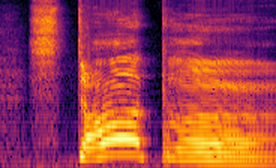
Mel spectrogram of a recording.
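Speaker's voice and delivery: loud, put-on angry grunt with drawn-out uh. Speaker imitates other kids from childhood, mock-angry 'uh' at word end. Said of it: "the end of their words sometimes when they're mad. Like".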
